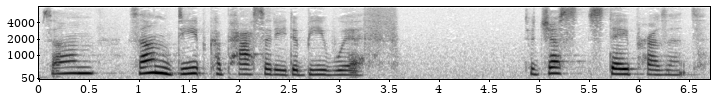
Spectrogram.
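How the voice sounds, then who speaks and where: A middle-aged woman teaching a meditation class, speaking gently and unhurriedly and often checking in with her listeners. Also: mid-range voice. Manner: gentle, unhurried, lots of "right?" and "you know". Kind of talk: dharma talk to a class. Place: meditation hall.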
